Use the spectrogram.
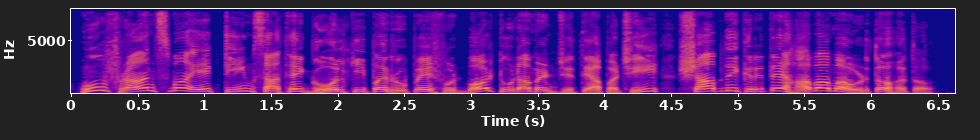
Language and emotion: Gujarati, happy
